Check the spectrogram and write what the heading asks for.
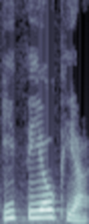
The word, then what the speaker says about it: Ethiopia: development 이렇게 소개되어 있습니다이 에티오피아는 영어로는 보시는 스펠링 그대로입니다 이티오피아 이렇게 읽게 되고요 th 발음이 들어 있어서 좀 발음이 쉽지만은 않은 국가 명인데요 이티오피아라고도 옛날에는 불렀었죠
